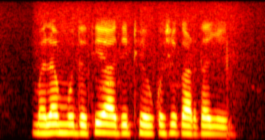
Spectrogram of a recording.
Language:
Marathi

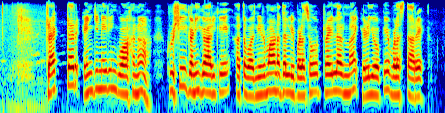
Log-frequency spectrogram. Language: Kannada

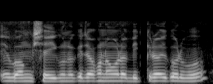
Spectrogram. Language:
Bangla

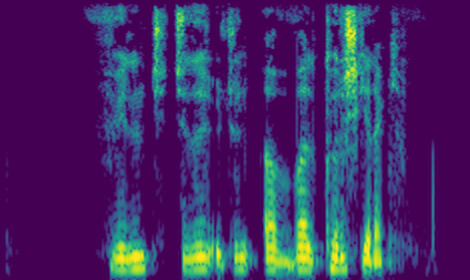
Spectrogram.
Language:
Uzbek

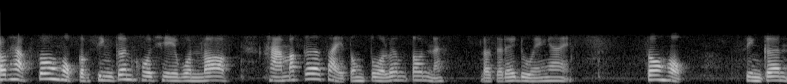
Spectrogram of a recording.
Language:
Thai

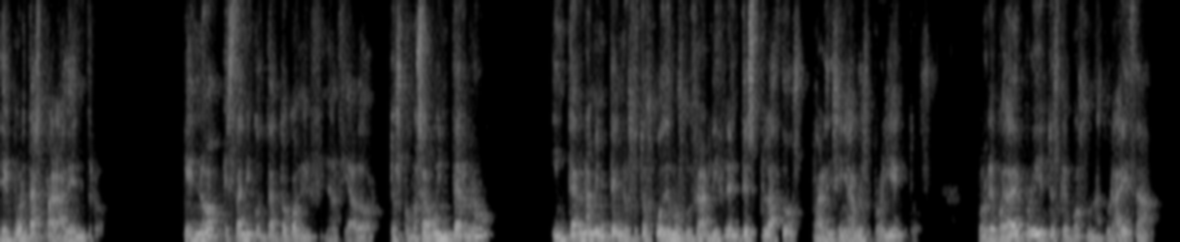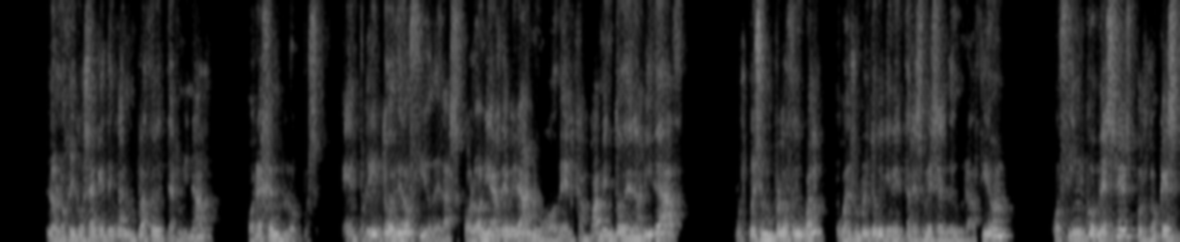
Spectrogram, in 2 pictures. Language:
Spanish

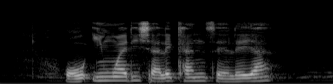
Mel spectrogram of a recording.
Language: Northern Sotho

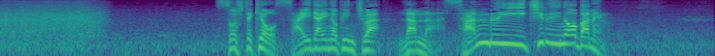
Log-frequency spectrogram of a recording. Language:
Japanese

